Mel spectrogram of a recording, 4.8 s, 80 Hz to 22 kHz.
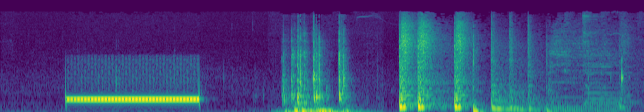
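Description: A single steady ringback tone of a wife's call to her husband near 2 a.m., after he had not come home, sounds for about a second, clear, then gives way to muffled rustling and clattering noises with bursts of louder, indistinct sound.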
